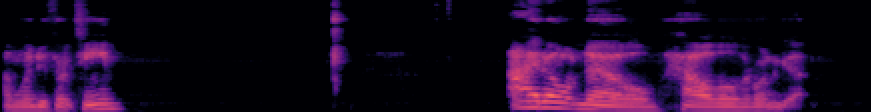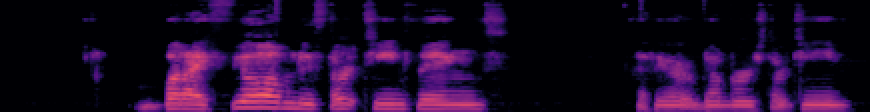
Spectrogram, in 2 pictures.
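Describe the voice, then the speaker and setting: A man giving a casual, rambling vlog update in a gravelly voice, haltingly and often repeating his phrases. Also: medium pitch, a bit bright, rough recording. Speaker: video blogger.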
